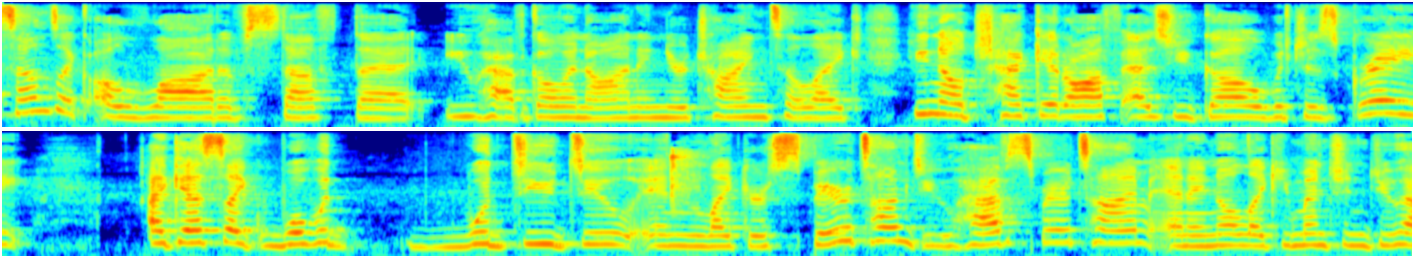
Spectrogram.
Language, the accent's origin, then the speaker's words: English; New York, United States; I'm like from New York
